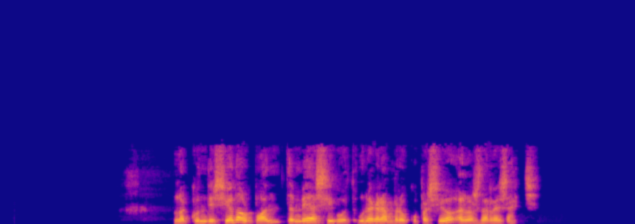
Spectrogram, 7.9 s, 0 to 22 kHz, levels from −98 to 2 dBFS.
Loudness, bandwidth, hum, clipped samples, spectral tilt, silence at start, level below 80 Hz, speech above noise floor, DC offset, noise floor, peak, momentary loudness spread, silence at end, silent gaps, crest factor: -20 LUFS; 8.2 kHz; none; under 0.1%; -4.5 dB/octave; 2.2 s; -68 dBFS; over 70 dB; under 0.1%; under -90 dBFS; -4 dBFS; 9 LU; 1.25 s; none; 18 dB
